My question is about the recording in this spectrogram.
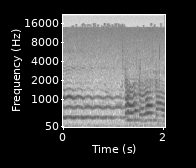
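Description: A Vietnamese poetry chanter (ngâm thơ) holds the last word of a sung line as one long note that fades out about a second in. It is followed by a few quieter, short melodic notes.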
